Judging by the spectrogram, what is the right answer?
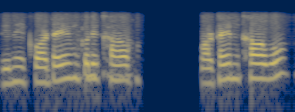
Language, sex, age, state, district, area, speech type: Bengali, male, 45-60, West Bengal, Cooch Behar, urban, conversation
